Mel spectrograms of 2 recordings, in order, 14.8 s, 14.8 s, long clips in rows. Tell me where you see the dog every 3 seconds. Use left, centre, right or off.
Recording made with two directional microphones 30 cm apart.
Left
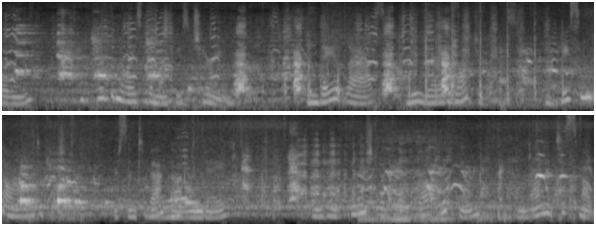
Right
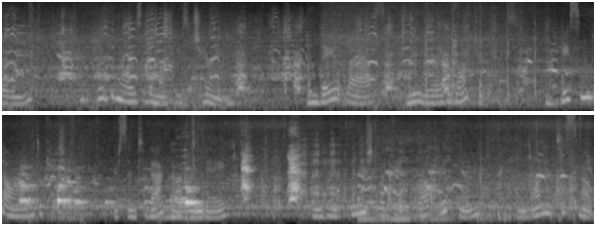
left, left, centre, right, left.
